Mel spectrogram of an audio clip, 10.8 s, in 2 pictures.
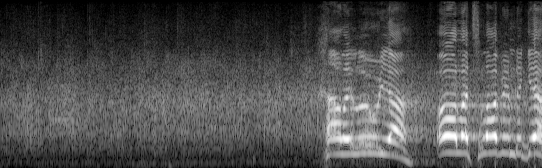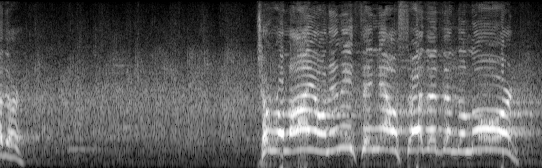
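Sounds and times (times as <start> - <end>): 
crowd clapping: 0.0 - 10.8
speech: 3.2 - 5.8, 8.0 - 10.7.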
